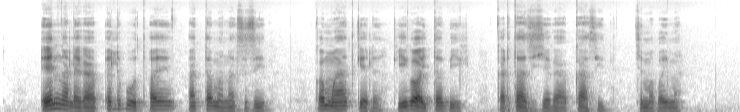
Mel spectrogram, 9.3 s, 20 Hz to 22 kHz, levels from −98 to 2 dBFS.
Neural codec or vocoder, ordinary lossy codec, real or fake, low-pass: none; none; real; none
